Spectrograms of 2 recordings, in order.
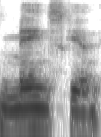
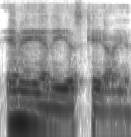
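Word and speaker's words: Måneskin: It's got to be pronounced Mainskin, Maneskin, Mainskin, Begging, and Red Hot Chili Peppers, Black Summer.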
